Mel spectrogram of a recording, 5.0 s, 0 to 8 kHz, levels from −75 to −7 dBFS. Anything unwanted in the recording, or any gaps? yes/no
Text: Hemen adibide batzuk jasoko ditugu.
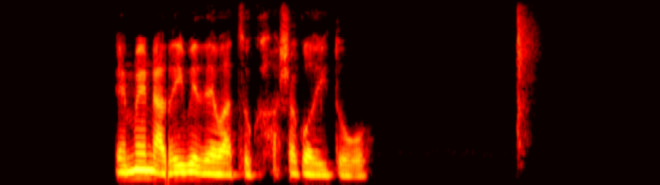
no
